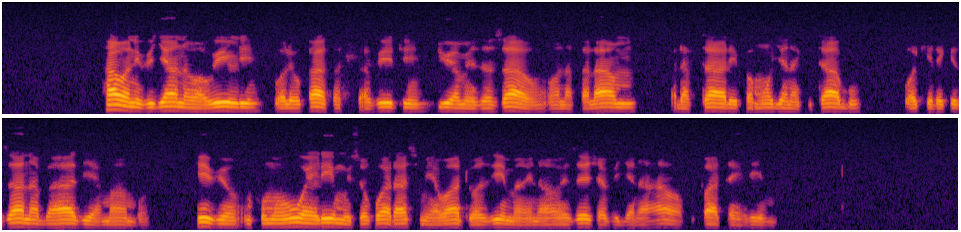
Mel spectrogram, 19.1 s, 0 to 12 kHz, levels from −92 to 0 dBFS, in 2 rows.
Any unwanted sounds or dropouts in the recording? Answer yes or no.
no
